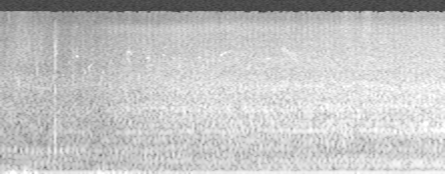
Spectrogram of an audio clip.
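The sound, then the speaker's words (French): A boat engine rumbles steadily at low pitch, holding a continuous drone that grows slightly louder and fuller over a few seconds as the boat gets under way, leaving a lock on a canal. “Pas de problème de moteur pour toi, vas-y, roule, roule.”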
